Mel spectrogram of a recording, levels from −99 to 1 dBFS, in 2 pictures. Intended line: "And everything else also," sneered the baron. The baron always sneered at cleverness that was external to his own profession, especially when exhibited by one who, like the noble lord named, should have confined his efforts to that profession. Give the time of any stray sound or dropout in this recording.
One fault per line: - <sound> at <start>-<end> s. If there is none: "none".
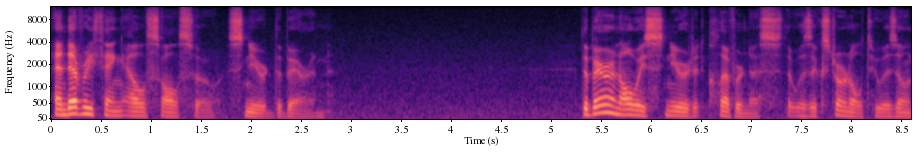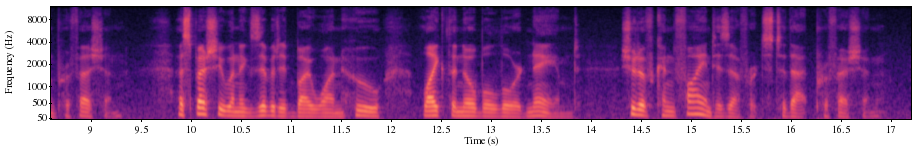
none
